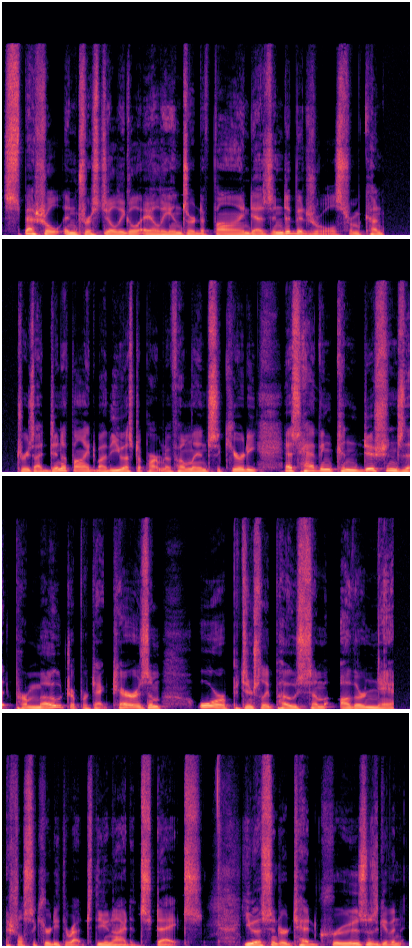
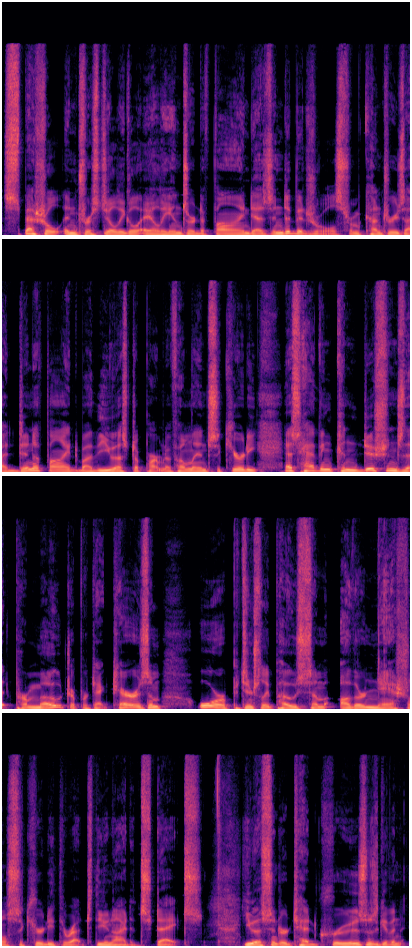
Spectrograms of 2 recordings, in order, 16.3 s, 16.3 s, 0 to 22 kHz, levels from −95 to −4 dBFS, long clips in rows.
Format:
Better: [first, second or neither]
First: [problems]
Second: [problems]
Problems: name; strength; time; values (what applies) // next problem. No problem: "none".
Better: second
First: audio freezing; at 4 s and at 12 s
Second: none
